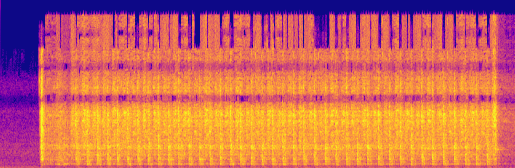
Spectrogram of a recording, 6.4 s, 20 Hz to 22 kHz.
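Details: 2012 Dodge Ram 1500, 3.7 L V6, cranks but won't start after hard braking: steady starter cranking at about four beats a second for six seconds, never catching. Spark is present; faulty fuel pump suspected.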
